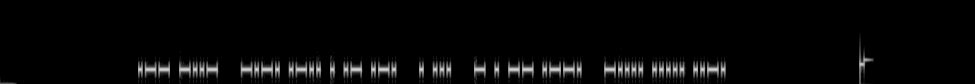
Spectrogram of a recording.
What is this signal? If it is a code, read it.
Morse code, heard as a keyed tone, about 34 wpm, 700 Hz. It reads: WX CLEAR ES TEMP 65F
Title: Practice QSO - Exchange 2 - Info - 35wpm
